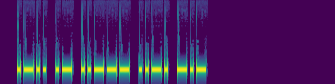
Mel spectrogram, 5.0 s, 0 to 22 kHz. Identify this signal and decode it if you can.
Morse code, heard as a keyed tone, about 25 wpm, 700 Hz. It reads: LA2FK
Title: DXCC-100 Call Signs - 5 Characters - 25wpm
